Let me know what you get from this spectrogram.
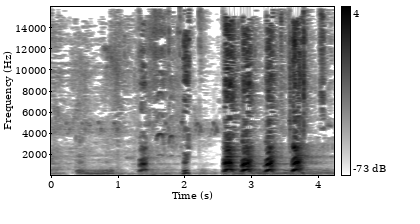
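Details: Dog woken from a short slumber, barking to drive off an inexperienced leopard at the edge of Jhalana undergrowth: faint low murmur and a few soft yelps, then four loud, harsh barks in quick succession.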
